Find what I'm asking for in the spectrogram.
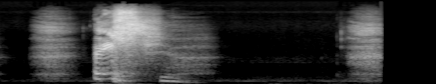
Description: At first, the feathers were making me sneeze. Then, the dust began to work its magic in my nostrils...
